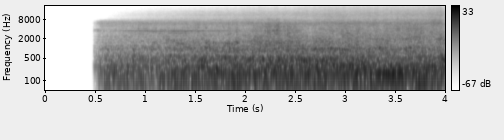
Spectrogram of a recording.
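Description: The Sealdah Rajdhani express train rolls into Kanpur station, starting abruptly as a loud, continuous broadband rumble and rush of wheels and air that holds steady, heard from on board or close by.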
